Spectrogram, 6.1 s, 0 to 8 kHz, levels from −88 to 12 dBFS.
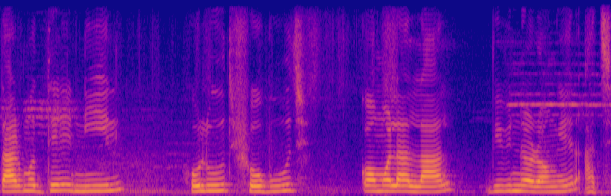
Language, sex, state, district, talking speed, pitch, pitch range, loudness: Bengali, female, Tripura, West Tripura, 100 wpm, 225 Hz, 220-235 Hz, -18 LUFS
